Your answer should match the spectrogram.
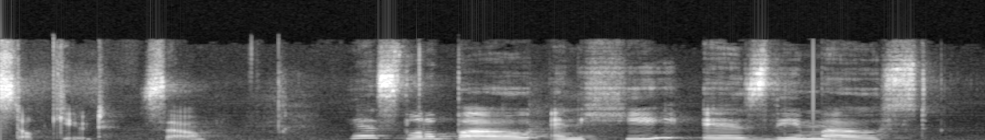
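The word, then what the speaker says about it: Beaux: Yeah, so our dog, Beau, and it's spelled B-E-A-U-X.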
